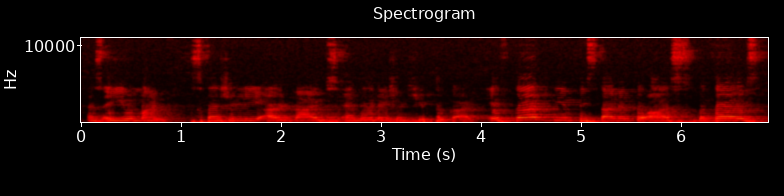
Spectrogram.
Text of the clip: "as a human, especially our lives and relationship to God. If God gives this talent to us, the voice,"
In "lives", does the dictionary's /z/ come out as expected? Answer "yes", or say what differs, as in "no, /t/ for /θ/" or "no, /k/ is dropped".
no, /s/ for /z/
